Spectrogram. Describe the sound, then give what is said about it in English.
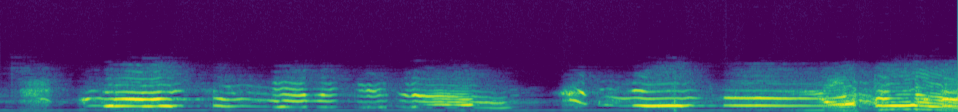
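Loud, wailing sobs in long drawn-out, warbling cries with a few gasping breaks, the pitch wavering up and down like a distraught person blubbering, with a steady low hum underneath. “But no blubbering, please.”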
